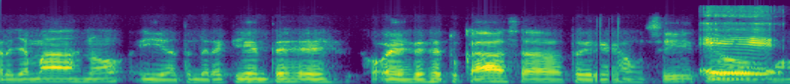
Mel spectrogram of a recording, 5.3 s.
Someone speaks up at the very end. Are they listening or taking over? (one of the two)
taking over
